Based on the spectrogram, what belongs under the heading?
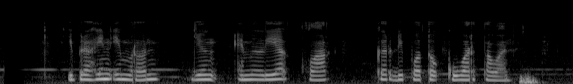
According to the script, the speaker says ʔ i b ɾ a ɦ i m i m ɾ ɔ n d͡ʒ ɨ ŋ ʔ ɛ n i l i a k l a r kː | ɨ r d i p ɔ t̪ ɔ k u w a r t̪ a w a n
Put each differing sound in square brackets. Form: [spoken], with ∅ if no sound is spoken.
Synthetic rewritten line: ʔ i b ɾ a ɦ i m i m ɾ ɔ n d͡ʒ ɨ ŋ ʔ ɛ [m] i l i a k l a r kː | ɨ r d i p ɔ t̪ ɔ k u w a r t̪ a w a n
